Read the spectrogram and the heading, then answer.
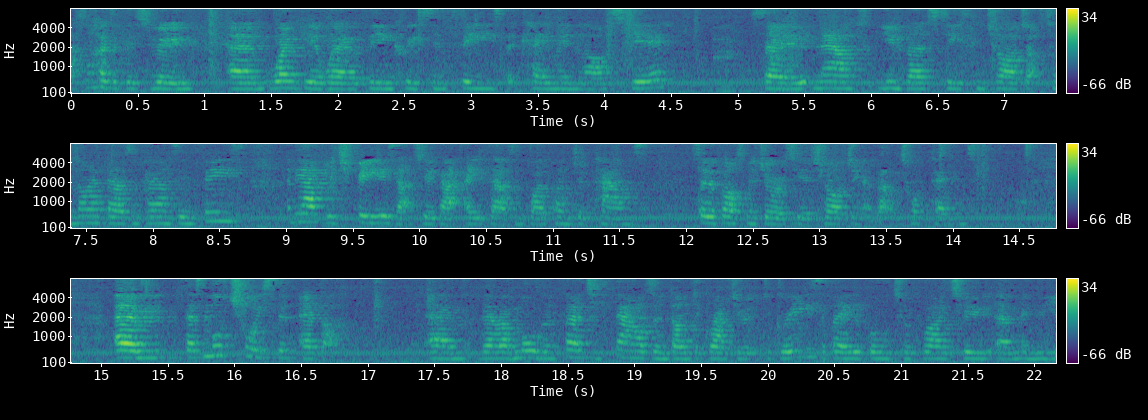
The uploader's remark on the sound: A lunchtime lecture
